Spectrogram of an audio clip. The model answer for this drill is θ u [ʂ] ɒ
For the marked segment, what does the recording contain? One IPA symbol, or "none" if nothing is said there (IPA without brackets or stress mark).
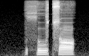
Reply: t͡s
